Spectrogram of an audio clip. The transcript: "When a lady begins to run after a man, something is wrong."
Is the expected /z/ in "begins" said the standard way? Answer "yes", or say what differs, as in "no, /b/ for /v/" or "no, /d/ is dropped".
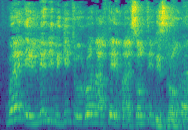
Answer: no, /z/ is dropped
